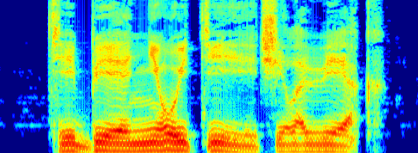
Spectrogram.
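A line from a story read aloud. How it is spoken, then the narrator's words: Growling from above. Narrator (Russian): Раздался рычащий голос прыгуна откуда-то сверху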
